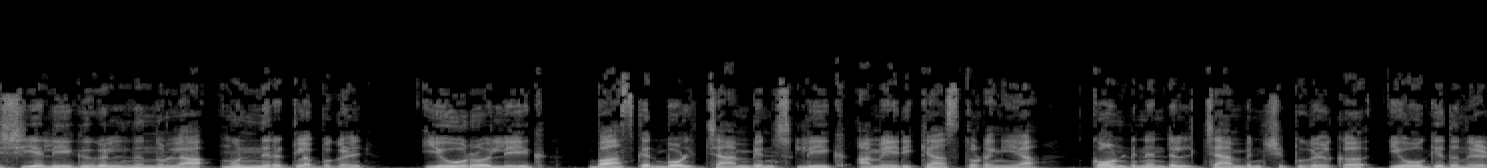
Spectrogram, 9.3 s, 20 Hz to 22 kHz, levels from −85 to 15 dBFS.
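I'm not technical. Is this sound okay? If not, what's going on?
No. Throughout, the speech sounds dull and gurgly, with nothing above 14.2 kHz, likely from heavy MP2 compression that dropped the upper bands and coarsened the rest.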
